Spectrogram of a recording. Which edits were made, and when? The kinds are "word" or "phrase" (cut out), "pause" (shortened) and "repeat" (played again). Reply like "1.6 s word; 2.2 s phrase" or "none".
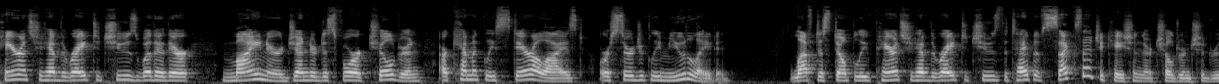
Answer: none

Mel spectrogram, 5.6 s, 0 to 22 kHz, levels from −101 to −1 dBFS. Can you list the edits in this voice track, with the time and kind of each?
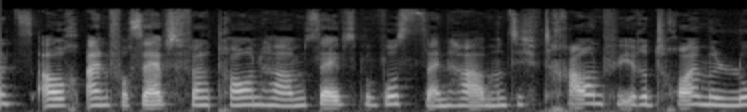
1.0 s phrase; 4.0 s word

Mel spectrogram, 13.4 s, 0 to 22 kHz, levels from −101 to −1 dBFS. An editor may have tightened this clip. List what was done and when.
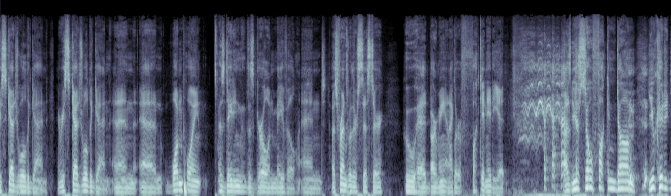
1.1 s pause; 4.2 s pause; 6.6 s pause; 8.6 s phrase; 9.1 s word; 11.4 s word

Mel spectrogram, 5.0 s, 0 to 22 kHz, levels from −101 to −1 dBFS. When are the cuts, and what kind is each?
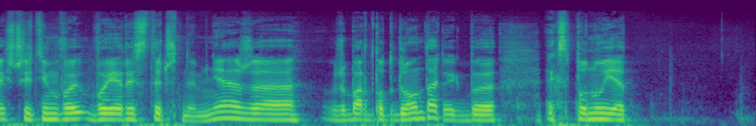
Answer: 2.5 s word; 3.0 s phrase

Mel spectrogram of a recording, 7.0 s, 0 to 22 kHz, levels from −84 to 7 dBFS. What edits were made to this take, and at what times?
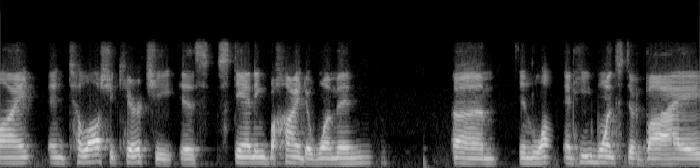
5.1 s pause; 5.6 s pause

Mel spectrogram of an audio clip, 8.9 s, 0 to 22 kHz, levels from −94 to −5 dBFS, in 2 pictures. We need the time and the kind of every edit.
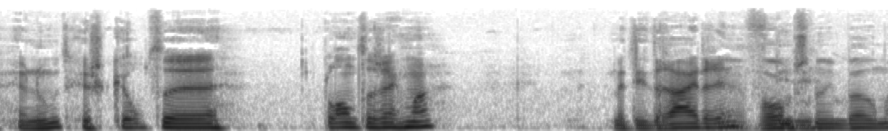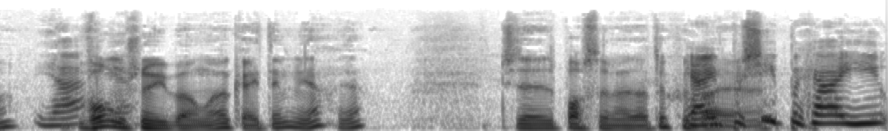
none

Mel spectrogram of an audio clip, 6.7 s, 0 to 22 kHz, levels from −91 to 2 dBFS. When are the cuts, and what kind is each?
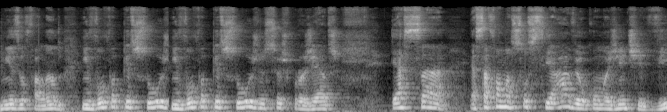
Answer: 1.7 s repeat

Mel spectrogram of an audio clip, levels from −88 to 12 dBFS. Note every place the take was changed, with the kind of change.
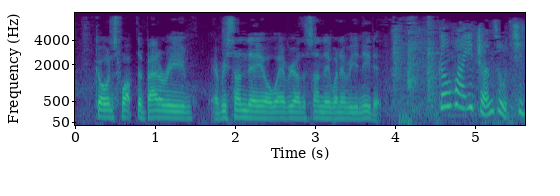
none

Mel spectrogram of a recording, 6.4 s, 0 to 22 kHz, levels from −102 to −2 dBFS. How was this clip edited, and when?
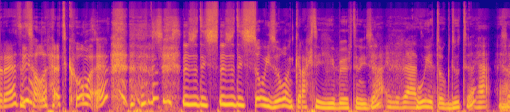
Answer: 2.7 s repeat

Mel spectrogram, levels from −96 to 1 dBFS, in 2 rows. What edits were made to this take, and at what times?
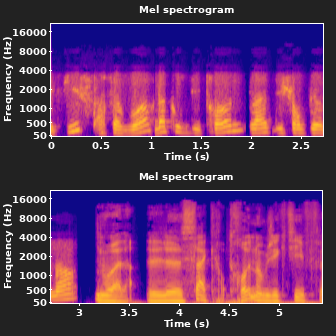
1.0 s word; 1.9 s phrase; 3.1 s pause; 4.5 s phrase

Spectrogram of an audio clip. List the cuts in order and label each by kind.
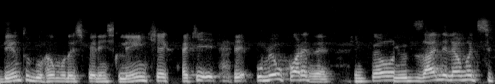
1.1 s word; 1.7 s word; 3.1 s word; 3.9 s word

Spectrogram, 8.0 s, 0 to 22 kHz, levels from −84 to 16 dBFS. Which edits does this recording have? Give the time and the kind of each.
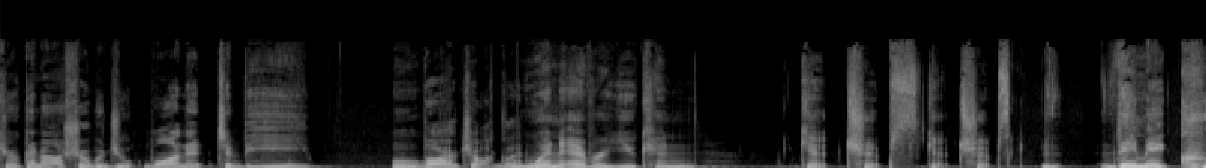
none

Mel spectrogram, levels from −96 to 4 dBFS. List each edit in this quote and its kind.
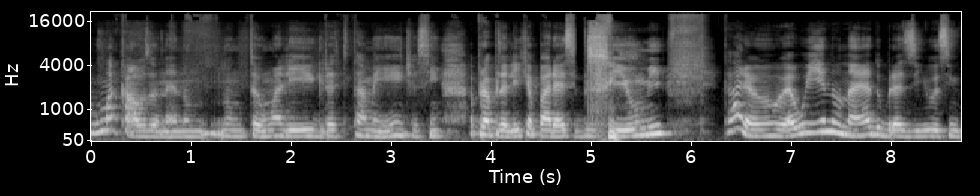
4.1 s word; 4.8 s phrase

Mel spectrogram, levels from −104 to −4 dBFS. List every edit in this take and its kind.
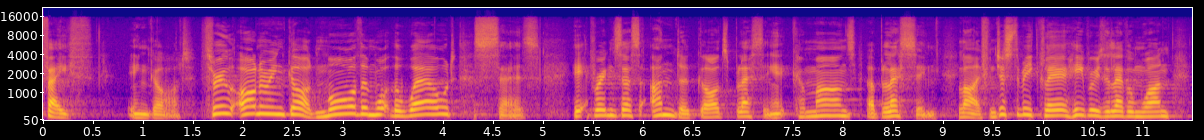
1.5 s pause; 4.3 s phrase; 5.4 s word; 8.2 s pause; 9.2 s phrase

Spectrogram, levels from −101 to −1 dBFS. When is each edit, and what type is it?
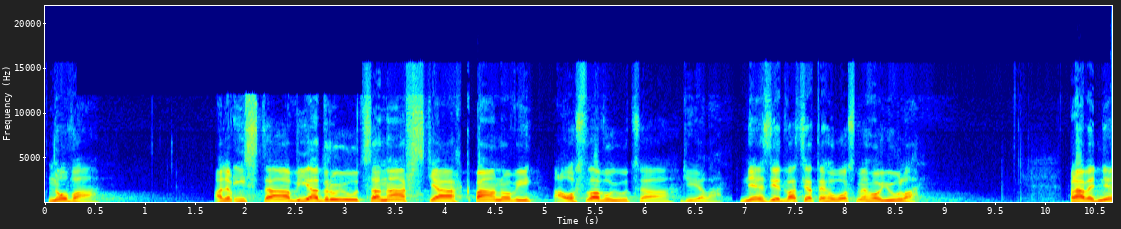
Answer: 1.9 s phrase; 4.9 s pause; 6.4 s word; 6.9 s pause

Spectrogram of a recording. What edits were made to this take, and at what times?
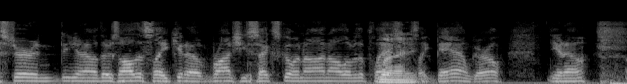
none

